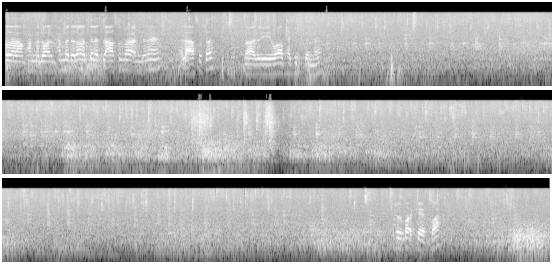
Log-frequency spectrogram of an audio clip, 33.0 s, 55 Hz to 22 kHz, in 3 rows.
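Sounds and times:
heavy rain on pavement: 0:00.0 - 0:32.9
thunder rolling: 0:12.1 - 0:19.3, 0:31.8 - 0:32.9.

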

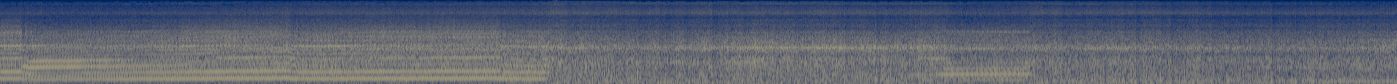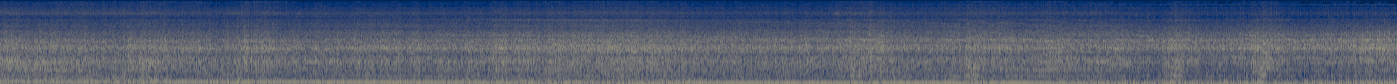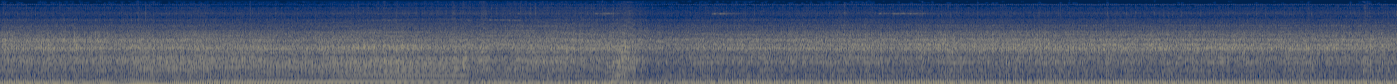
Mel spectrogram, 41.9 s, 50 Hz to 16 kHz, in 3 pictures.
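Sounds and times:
wind rush: 0:00.0 - 0:27.5
motorcycle engine: 0:00.0 - 0:41.9.

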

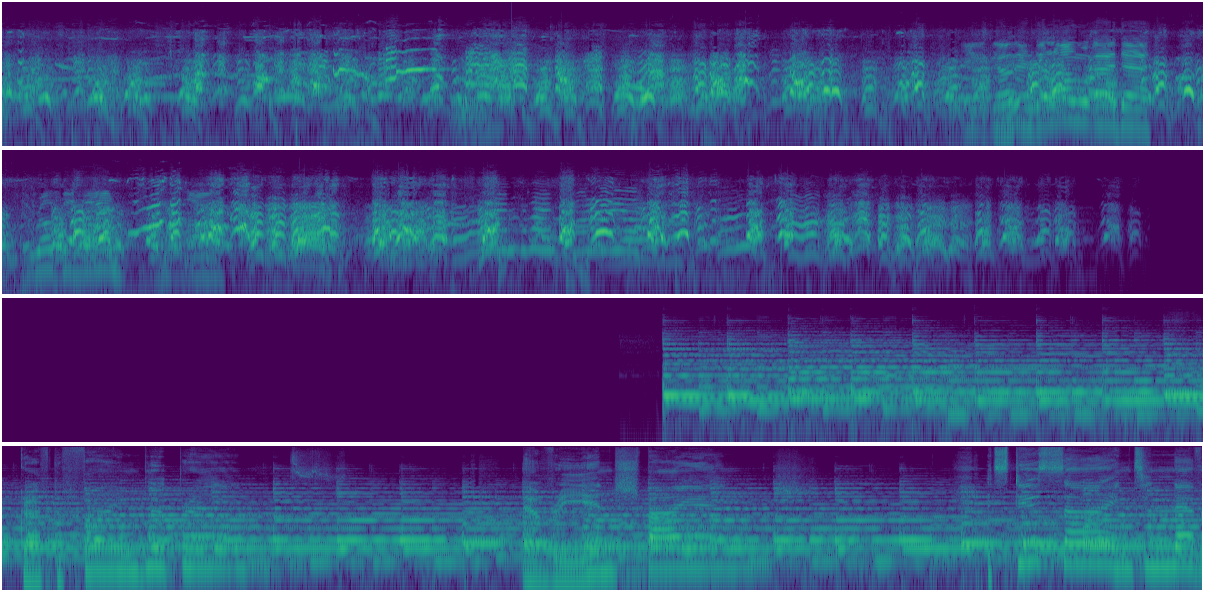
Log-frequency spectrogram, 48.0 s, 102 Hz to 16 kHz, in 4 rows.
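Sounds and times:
dogs whining: 0:00.0 - 0:23.4
dogs barking and yelping: 0:00.0 - 0:23.5.

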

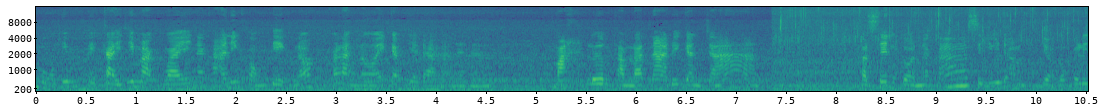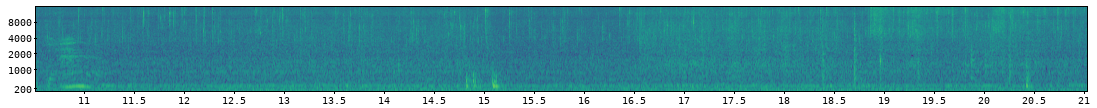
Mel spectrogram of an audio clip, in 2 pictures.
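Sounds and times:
steady low hum: 0:00.0 - 0:21.0
noodles sizzling in a pan: 0:07.4 - 0:21.0
knock: 0:14.8 - 0:15.2.

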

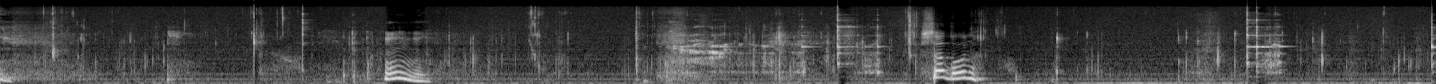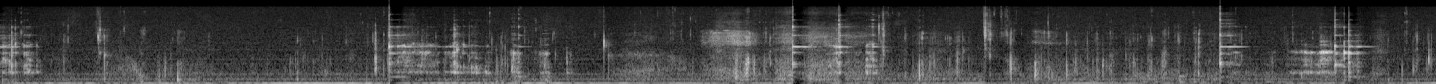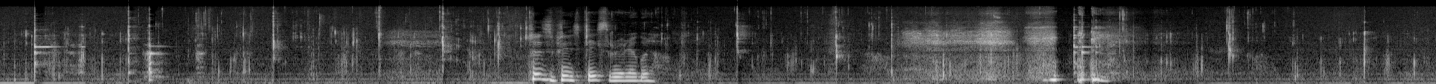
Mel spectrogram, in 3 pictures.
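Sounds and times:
close chewing: 0:00.4 - 0:03.8, 0:04.4 - 0:06.8, 0:18.9 - 0:34.7, 0:35.3 - 0:43.0
metal spoon clinking on bowls: 0:06.8 - 0:08.9, 0:12.4 - 0:13.0, 0:14.3 - 0:14.8, 0:18.2 - 0:20.0, 0:22.3 - 0:23.3, 0:26.5 - 0:28.2, 0:29.0 - 0:30.8.

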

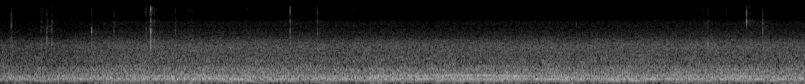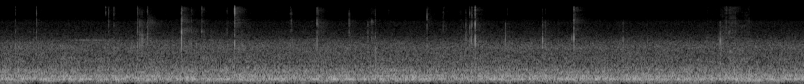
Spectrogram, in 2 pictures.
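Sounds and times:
plastic sachet crinkling: 0:00.0 - 0:02.0, 0:06.9 - 0:14.5
fan-like whirr: 0:00.0 - 0:16.0.

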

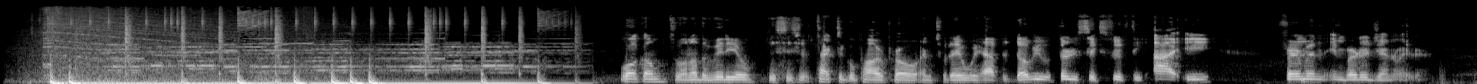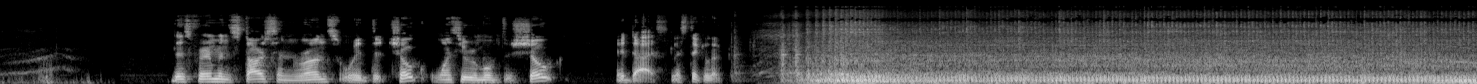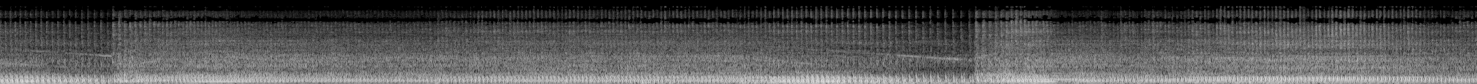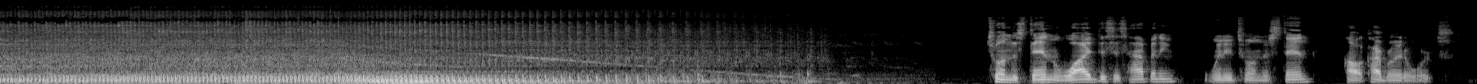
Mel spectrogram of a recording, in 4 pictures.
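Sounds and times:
generator engine running: 0:00.4 - 0:06.0, 0:22.1 - 0:53.2.

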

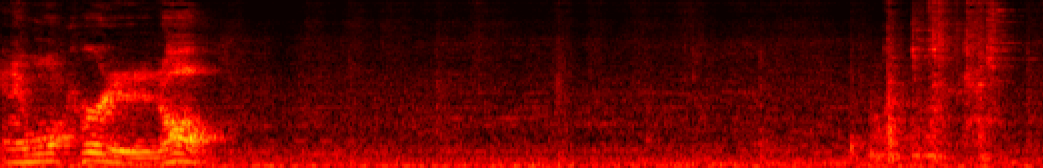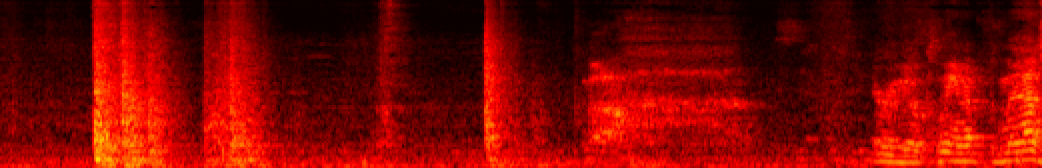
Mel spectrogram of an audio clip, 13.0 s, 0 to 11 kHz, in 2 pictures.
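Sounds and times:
low room hum: 0:00.0 - 0:13.0
kitchen clatter and rustle: 0:05.4 - 0:08.3.

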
